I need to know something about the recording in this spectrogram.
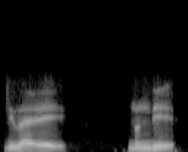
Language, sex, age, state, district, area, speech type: Manipuri, male, 18-30, Manipur, Senapati, rural, conversation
